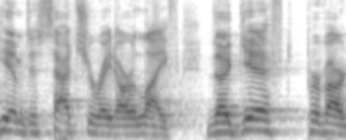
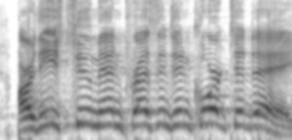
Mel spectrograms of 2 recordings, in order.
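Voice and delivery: big, booming, thundering voice; 9 semitones higher, 6 dB louder than usual. Telling a story about a robbery trial, quoting the prosecutor's question in a booming voice. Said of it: "the prosecutor boomed".

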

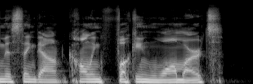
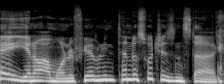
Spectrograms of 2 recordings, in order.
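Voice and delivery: raised, pitched-up friendly customer-service phone voice; 8 semitones higher than usual. Retelling calling stores to ask for stock: imitating a raised friendly phone voice. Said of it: "you just turn it on and be like".

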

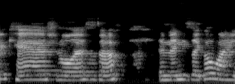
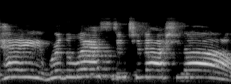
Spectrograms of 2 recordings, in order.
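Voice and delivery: mock yell, high and raised; 9 semitones higher than usual. Speaker, alone on stage with an acoustic guitar, retells yelling to the crowd. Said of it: "I yelled to the crowd".

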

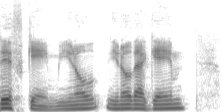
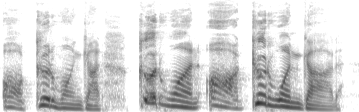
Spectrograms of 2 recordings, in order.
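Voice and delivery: put-on excited awed whisper, higher and slower; 4 semitones higher than usual. Recalling Jeff walking through the exhibits, imitating Jeff's excited whisper. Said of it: "bouncing around this place like a kid in a candy shop".

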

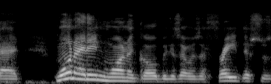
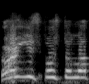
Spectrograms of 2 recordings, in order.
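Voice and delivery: shrill, very high-pitched screaming; 11 semitones higher than usual. Speaker retelling what they screamed at a man off the train: retelling a scream at someone. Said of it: "As I'm screaming at him".

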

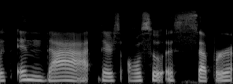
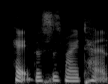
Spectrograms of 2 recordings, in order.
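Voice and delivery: mock-serious tone, much quieter; 7 dB quieter than usual. Retelling a camper claiming his tent, imitating his serious tone. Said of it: "the seriousness of his tone of voice".

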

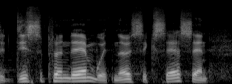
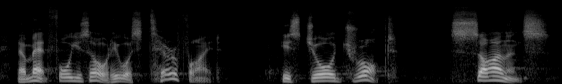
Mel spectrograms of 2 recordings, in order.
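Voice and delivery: normal talking voice

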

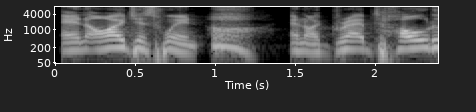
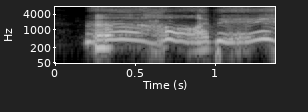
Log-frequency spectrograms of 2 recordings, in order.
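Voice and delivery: put-on cracking, high teenage voice. Retelling a nervous first phone call, voice breaking: Simpsons pimple-faced teen voice. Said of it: "I sound like the guy on Simpsons".

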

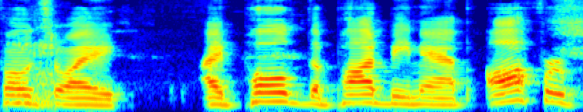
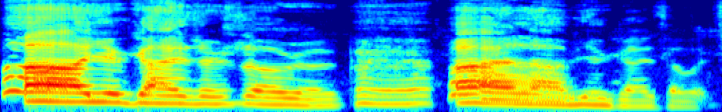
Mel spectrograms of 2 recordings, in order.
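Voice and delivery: mock tearful drunk crying voice; 3 dB louder than usual. Imitating own future self as a crying drunk: mock tearful drunk. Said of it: "I am a crying drunk".

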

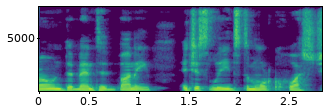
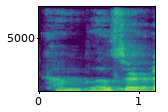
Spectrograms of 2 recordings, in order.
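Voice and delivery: haunting, creepy, eerie beckoning voice; 5 semitones lower, 3 dB quieter than usual. Retelling a film scene, imitating Frank's haunting voice. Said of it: "that's scary".

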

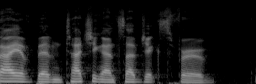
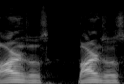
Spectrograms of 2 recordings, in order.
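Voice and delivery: low, slow put-on grandpa voice. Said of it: "He had that great phone voice".

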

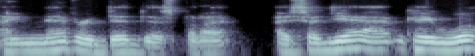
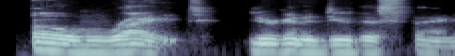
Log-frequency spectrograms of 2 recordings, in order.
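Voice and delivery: put-on mocking, sarcastic tone. Retelling the guru's reply-all email to the community: imitating a mocking tone. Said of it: "It was a mocking tone of".

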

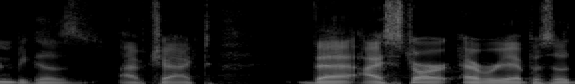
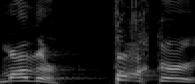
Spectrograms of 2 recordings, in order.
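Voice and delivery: very high, loud, furious yell; 5 dB louder than usual. Describing what happens when someone cuts you off, an angry yell. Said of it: "you yell".

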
